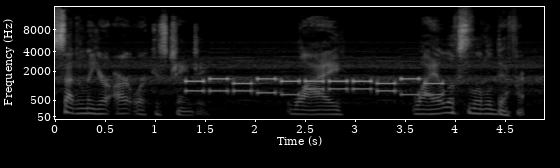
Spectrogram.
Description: DTMF, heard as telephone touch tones, dialled by machine, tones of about 180 ms. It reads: 89762000731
